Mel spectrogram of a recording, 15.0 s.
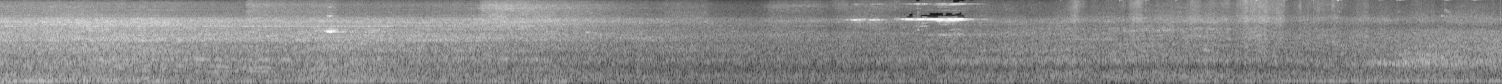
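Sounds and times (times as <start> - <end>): train passing at speed: 0.0 - 8.5
high-pitched squeal: 0.8 - 6.2.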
